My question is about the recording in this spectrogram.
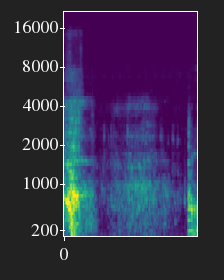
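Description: The tail of a spoken word, then a soft, faint breath from the speaker, otherwise quiet room tone.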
